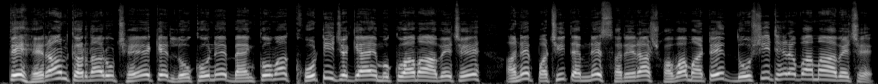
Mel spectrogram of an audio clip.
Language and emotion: Gujarati, angry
